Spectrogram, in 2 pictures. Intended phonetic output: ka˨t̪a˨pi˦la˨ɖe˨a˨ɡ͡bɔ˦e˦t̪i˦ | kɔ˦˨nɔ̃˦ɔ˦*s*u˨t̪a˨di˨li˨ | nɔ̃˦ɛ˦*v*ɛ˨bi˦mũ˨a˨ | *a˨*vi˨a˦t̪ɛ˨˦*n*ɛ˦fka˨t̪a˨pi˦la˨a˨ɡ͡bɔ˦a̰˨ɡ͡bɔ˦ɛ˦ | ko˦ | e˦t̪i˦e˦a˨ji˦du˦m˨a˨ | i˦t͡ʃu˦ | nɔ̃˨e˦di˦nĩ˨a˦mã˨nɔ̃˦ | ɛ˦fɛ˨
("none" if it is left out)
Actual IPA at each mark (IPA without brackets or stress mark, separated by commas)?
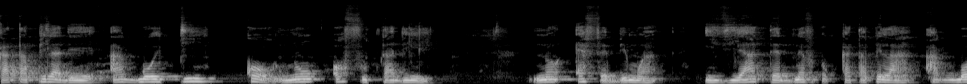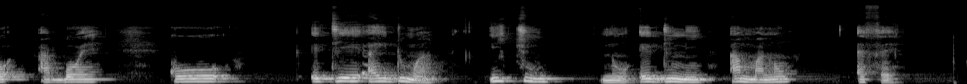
f, f, i˨, n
